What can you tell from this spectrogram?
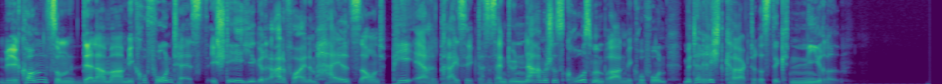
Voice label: speech m; heilsound pr30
